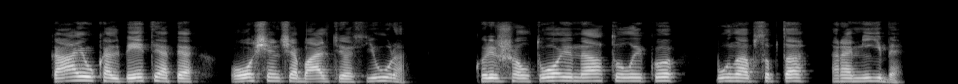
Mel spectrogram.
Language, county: Lithuanian, Panevėžys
